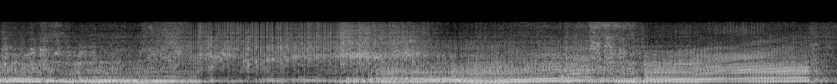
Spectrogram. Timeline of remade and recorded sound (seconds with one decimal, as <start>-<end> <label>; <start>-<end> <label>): 0.0-1.9 recorded; 1.9-3.4 remade; 3.4-8.4 recorded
